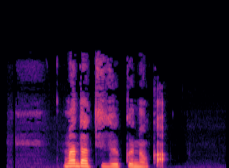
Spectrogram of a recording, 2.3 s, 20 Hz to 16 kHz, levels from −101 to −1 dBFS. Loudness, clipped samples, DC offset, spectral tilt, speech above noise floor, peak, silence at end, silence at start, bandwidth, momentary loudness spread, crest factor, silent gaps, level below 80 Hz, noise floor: -25 LUFS; under 0.1%; under 0.1%; -4.5 dB/octave; 51 dB; -8 dBFS; 0.65 s; 0.65 s; 11.5 kHz; 13 LU; 20 dB; none; -78 dBFS; -75 dBFS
